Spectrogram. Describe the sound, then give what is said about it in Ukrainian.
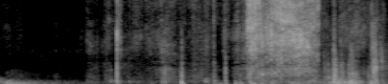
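Fairly quiet paper handling: a few scattered crinkles, then a long ripping tear of a book page, followed by rustling, crackly crumpling of the paper, as pages are torn from a book and crumpled to be thrown into a stove fire. “Потім почав вирвати з книжки сторінки, жмакати, і кидати їх у вогонь.”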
